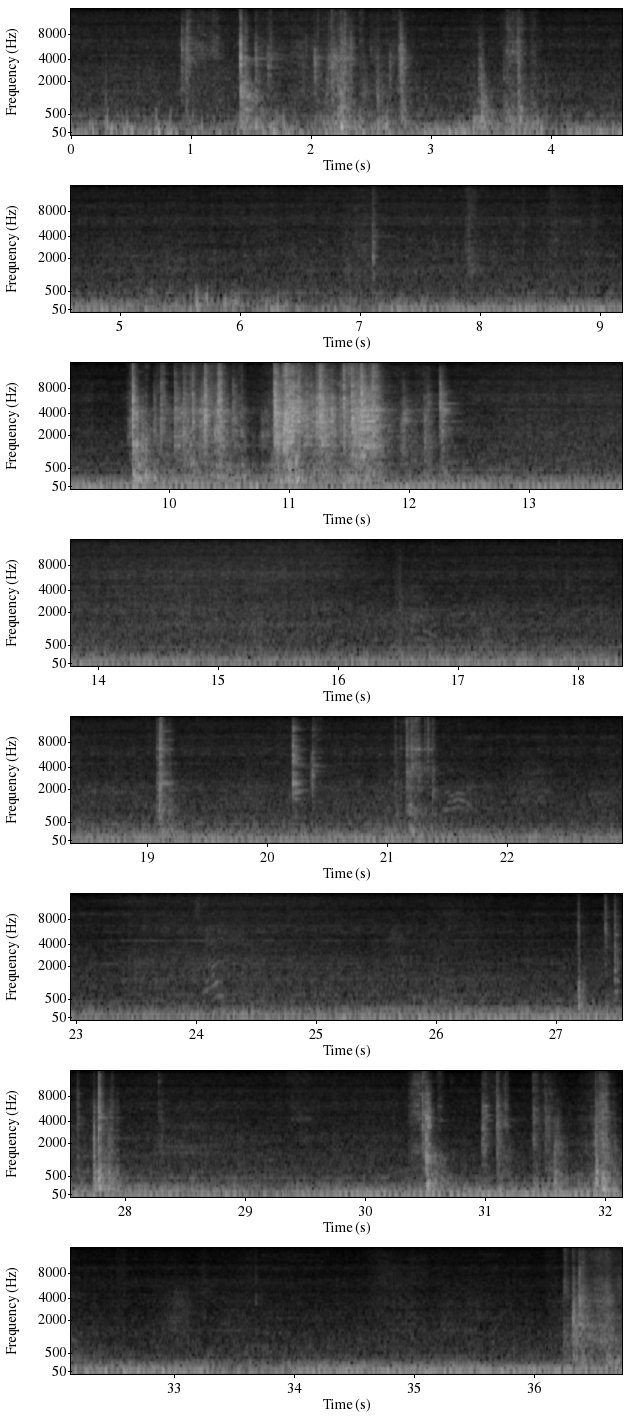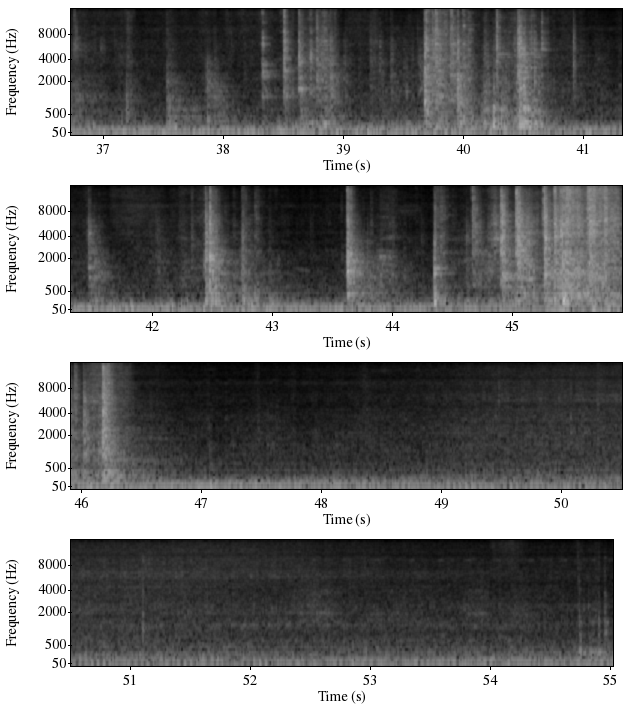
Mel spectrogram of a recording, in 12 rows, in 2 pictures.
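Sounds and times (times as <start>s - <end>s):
scrap metal clanking and rattling: 0.0s - 22.3s, 26.6s - 33.1s, 35.8s - 50.4s, 51.2s - 55.0s
vehicle engine idling: 0.0s - 55.0s.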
